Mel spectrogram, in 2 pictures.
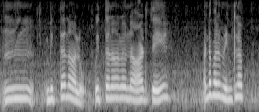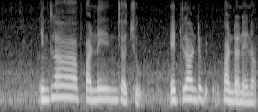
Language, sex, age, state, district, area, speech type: Telugu, female, 45-60, Andhra Pradesh, Visakhapatnam, urban, spontaneous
